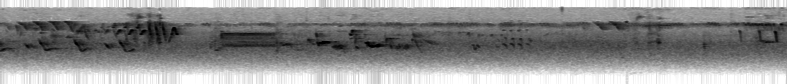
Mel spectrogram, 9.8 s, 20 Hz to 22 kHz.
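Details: Cedar waxwing at Tawas Point, Michigan, USA, recorded 19 May 2023; thin, high, sibilant notes over a steady high-pitched whine, with a busy mix of other birds' chirps and trills throughout.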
